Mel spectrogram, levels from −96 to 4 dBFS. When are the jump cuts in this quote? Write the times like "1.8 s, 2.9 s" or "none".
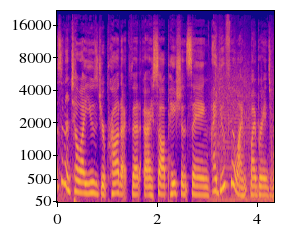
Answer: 1.7 s, 3.0 s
